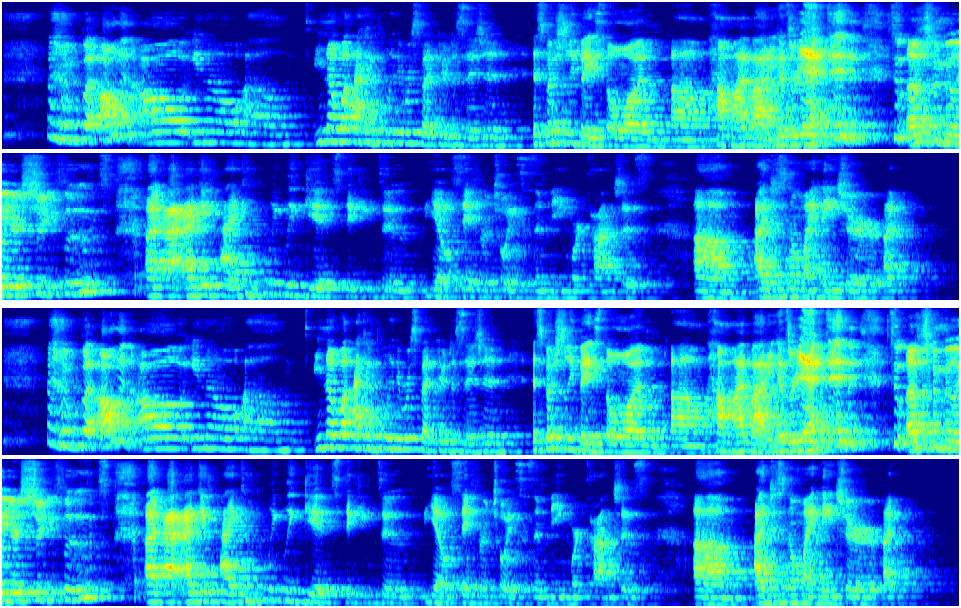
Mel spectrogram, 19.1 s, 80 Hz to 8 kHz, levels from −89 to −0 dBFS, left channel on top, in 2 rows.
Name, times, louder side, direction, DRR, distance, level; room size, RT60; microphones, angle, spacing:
voice 1, 0.4-5.0 5.3-12.8 13.1-15.9 16.2-18.5, right 2 dB, 55° right, 0 dB, 0.8 m, -37 dB
4.2 x 2.4 x 3.0 m, 1.0 s
head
